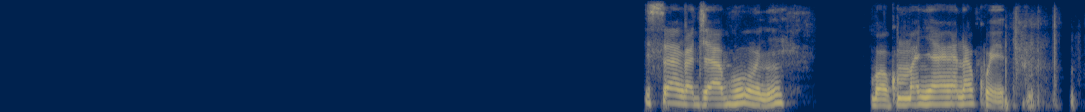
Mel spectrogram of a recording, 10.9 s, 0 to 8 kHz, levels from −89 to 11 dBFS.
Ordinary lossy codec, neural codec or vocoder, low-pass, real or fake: Opus, 32 kbps; vocoder, 22.05 kHz, 80 mel bands, Vocos; 7.2 kHz; fake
